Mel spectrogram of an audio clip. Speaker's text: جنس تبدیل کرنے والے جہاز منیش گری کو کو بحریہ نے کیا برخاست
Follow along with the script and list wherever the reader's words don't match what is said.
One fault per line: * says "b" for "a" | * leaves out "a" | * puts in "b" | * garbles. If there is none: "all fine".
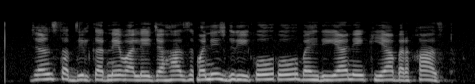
all fine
